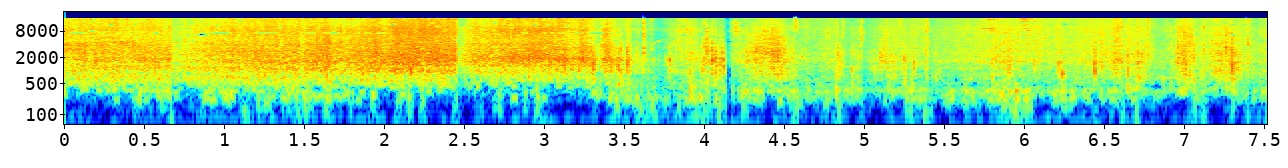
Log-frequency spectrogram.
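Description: Granulated sugar pouring in a steady hissing stream from a plastic packet into a steel kadhai of water. The stream eases off about three and a half seconds in, and scattered crackles follow.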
